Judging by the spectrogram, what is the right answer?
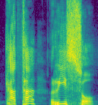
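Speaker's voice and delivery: "catarizo" slowly, broken as cata-rizo; word demonstration. Shown as a demonstration. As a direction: stretch "catarizo" out, stressing the I. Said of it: "con acento en la I".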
